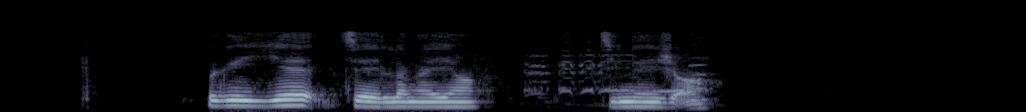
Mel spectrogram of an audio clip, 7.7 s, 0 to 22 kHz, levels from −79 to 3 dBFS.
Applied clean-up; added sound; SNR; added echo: none; Chicken, rooster; 17 dB; none.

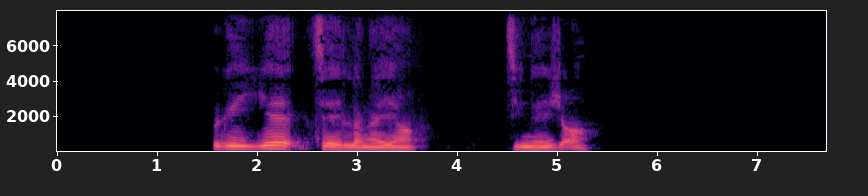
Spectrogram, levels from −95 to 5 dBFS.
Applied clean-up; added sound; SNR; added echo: neural mask model DeepFilterNet 3.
